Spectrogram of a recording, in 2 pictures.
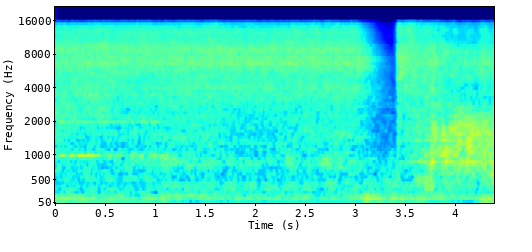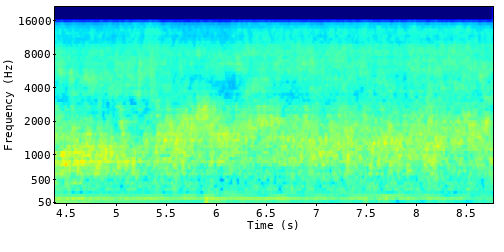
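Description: Homemade CNC plasma cutter: a steady hiss of air through the torch, a short break about three seconds in, then the arc fires and cuts through steel plate with a louder, harsher hiss.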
